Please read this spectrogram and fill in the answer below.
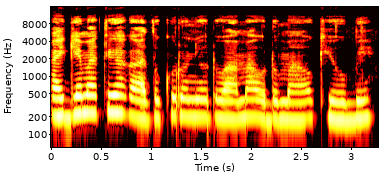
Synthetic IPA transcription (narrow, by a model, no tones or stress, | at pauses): aiɡematɪkakaðukuɾoniodowamaodomaɔkʰɪobe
